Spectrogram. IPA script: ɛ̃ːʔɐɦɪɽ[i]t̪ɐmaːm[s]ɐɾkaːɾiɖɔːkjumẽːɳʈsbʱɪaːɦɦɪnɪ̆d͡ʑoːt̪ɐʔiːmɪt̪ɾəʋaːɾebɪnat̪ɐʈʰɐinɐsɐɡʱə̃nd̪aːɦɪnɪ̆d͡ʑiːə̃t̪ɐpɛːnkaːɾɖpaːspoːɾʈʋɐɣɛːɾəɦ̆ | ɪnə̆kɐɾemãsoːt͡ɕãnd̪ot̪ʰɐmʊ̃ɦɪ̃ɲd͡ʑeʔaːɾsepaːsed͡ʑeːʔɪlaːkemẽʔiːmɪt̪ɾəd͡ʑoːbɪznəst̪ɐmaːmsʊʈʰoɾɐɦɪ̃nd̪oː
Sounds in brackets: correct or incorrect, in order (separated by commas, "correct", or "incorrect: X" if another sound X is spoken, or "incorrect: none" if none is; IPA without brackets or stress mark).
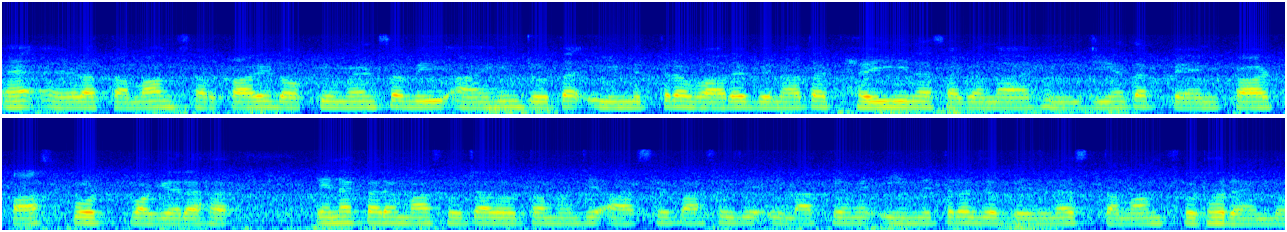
incorrect: a, correct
